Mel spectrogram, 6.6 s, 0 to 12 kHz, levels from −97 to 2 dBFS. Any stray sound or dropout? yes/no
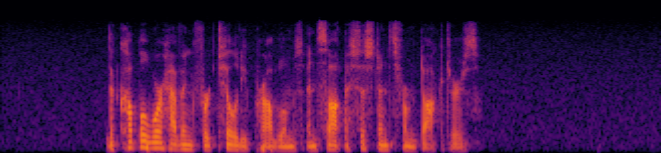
no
